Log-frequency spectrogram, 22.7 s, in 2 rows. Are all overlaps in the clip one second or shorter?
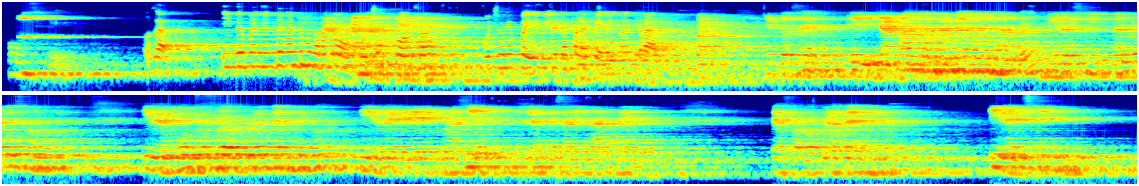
No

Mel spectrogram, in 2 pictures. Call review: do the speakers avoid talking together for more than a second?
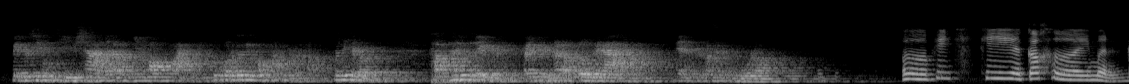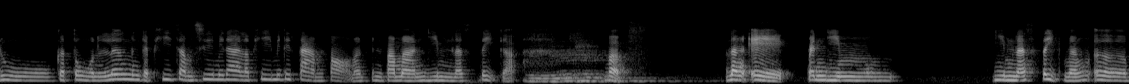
Yes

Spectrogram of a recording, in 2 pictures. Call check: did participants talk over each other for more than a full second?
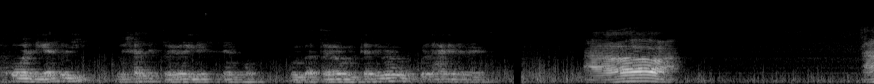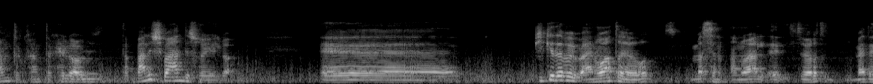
No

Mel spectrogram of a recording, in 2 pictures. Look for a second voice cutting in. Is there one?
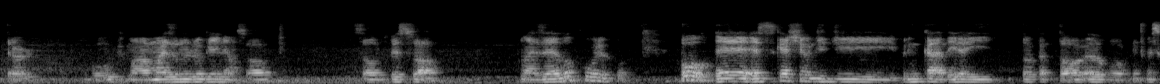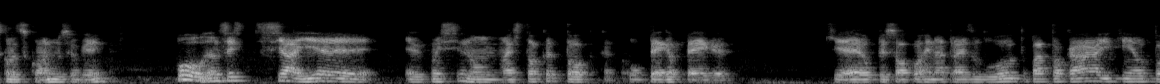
No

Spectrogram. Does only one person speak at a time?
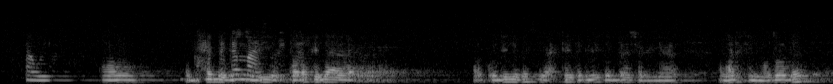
No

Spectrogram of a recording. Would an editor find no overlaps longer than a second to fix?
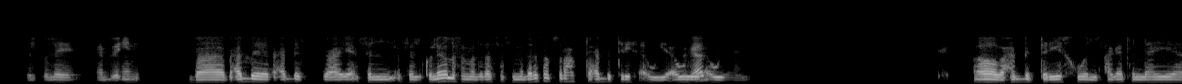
Yes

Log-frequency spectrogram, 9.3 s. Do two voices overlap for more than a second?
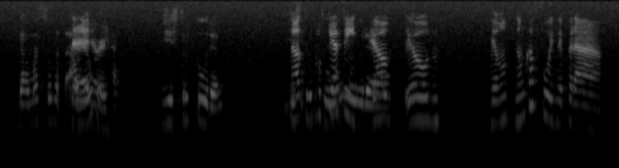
Yes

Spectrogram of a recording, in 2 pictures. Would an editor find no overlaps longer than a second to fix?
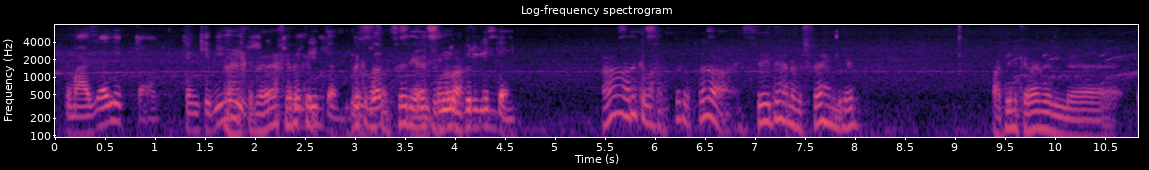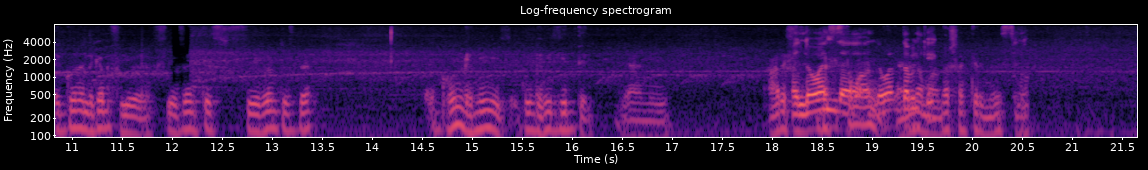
No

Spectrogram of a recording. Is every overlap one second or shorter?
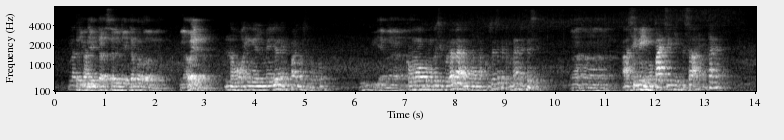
Yes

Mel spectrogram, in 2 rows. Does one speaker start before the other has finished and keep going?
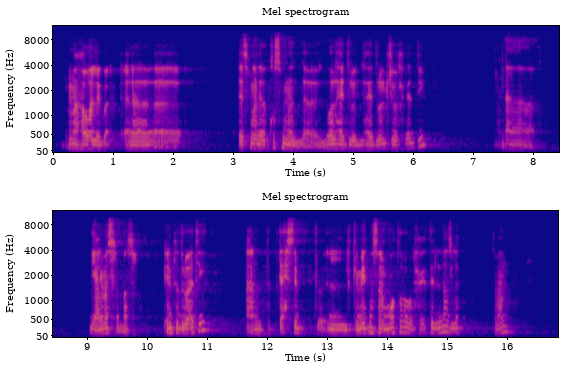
No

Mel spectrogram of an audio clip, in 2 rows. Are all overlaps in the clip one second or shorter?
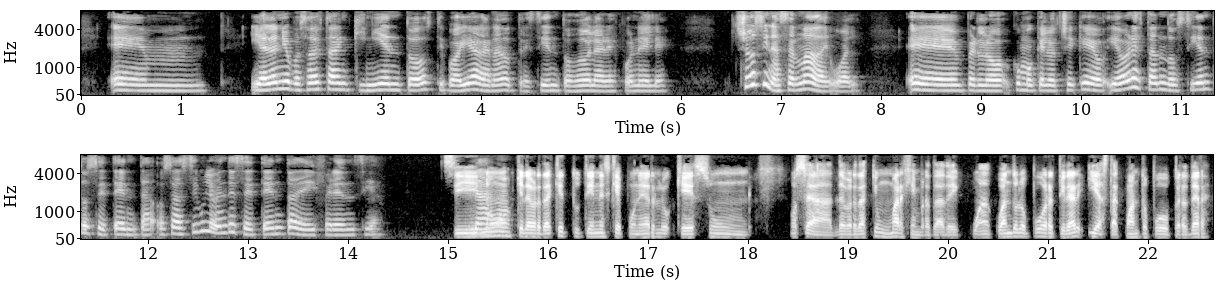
Yes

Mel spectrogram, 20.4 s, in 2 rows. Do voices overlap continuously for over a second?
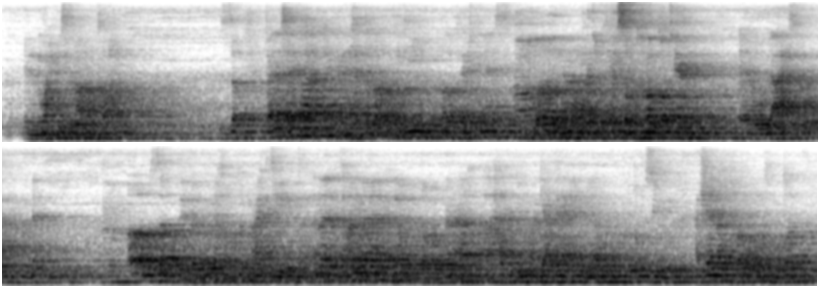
Yes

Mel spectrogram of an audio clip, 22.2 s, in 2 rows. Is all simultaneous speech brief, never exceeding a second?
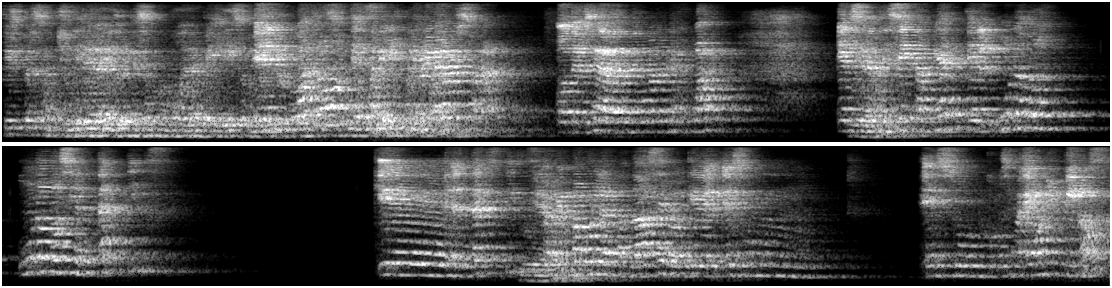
No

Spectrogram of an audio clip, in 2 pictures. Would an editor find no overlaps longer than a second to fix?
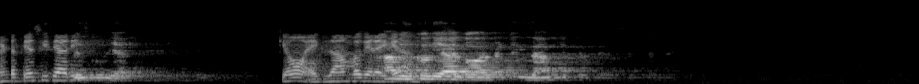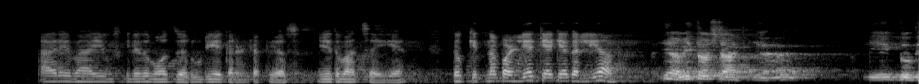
Yes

